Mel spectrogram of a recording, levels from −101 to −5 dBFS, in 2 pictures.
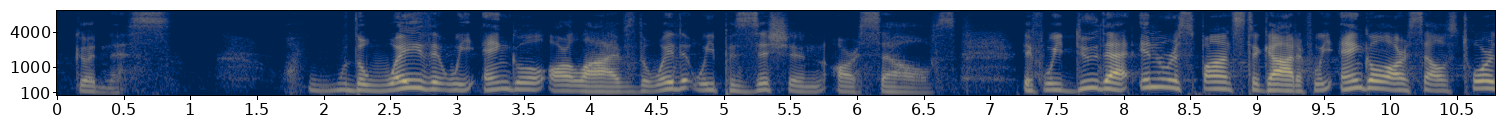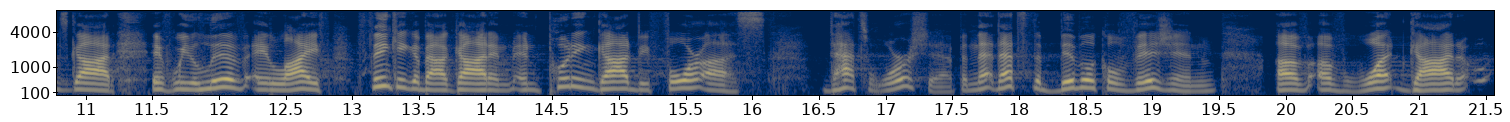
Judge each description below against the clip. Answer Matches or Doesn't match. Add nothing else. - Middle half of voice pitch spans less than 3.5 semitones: Doesn't match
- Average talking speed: Matches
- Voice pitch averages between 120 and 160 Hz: Doesn't match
